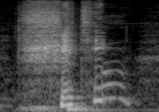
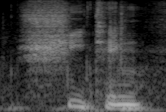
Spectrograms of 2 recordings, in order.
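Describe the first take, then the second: First: "Shitting" with a short i, pitched high; high, querying "Shitting" with a short i; questioning pronunciation. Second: "Sheeting" with a long ee, soft and low; low, quiet accented "Sheeting"; accented pronunciation. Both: Acted. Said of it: "Don't make fun of my accent".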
